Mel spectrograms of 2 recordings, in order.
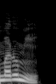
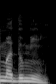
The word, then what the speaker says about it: marumi: Ma dagdagan ng dumi. Nagiging marumi. Hindi madumi. Ma dagdagan ng dami nagiging marami hindi madami.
